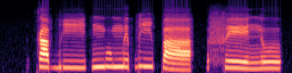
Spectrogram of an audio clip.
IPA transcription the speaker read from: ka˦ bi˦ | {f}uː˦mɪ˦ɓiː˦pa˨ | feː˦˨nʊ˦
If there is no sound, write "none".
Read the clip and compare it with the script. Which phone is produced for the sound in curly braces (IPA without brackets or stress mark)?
m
